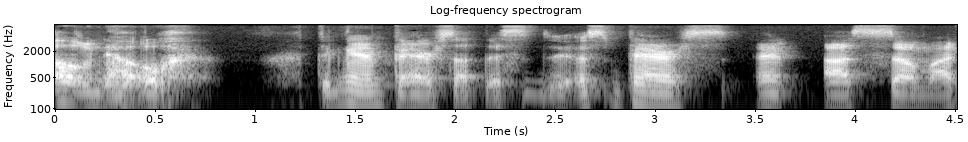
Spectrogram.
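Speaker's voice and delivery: ordinary delivery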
